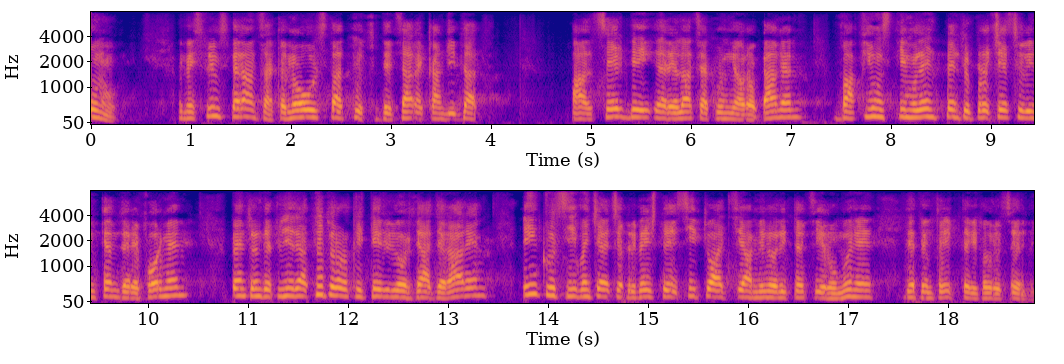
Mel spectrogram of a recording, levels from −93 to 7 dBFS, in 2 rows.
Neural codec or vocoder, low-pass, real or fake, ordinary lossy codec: codec, 16 kHz, 2 kbps, FreqCodec, smaller model; none; fake; none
